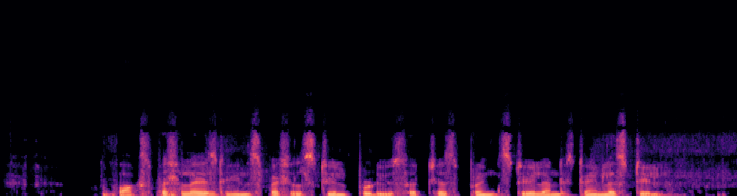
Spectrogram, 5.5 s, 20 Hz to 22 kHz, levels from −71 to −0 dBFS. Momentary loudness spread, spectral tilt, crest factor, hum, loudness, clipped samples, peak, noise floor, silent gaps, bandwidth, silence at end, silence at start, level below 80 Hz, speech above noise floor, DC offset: 5 LU; -5.5 dB/octave; 18 dB; none; -19 LUFS; under 0.1%; -2 dBFS; -51 dBFS; none; 9.6 kHz; 0.4 s; 0.75 s; -68 dBFS; 33 dB; under 0.1%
